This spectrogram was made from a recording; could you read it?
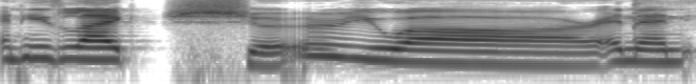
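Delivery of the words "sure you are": lazy drawl stretching out the last word "are". Retelling a street encounter, asked for an impression: Pauly Shore impression. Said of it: "this has to be an impression, too".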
